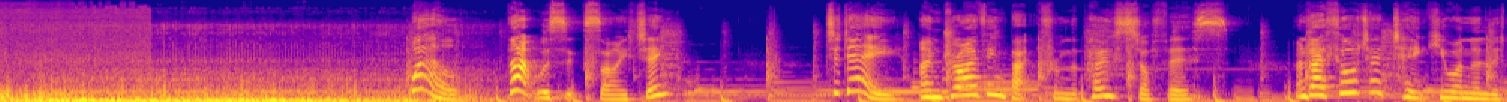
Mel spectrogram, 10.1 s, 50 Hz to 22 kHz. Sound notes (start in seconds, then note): 0.0 bike engine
